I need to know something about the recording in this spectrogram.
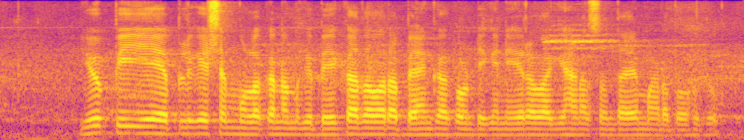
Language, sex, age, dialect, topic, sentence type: Kannada, male, 18-24, Mysore Kannada, banking, statement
